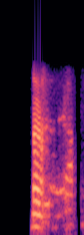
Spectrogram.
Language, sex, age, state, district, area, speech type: Hindi, female, 60+, Uttar Pradesh, Hardoi, rural, conversation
